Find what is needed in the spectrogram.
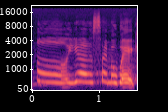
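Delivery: put-on high, sweet obedient child; compliant kid. Pastor voicing an obedient child waking up. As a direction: play the eager good child. Sleepy kid voiced in sermon.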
